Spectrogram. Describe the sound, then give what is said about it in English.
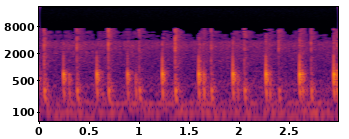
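Fingers drum rapidly on a chair arm in a galloping, hoof-like rhythm, a steady run of soft, dull taps grouped in quick triplets with no voices. “I can do a really good drumming sound on the arm of my chair. That's just my fingers.”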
